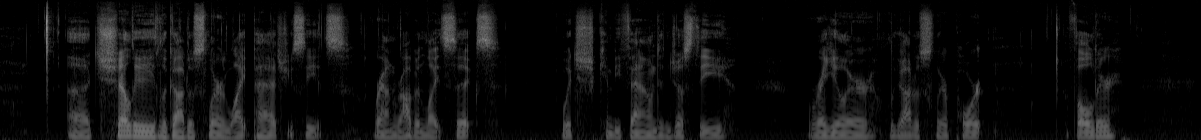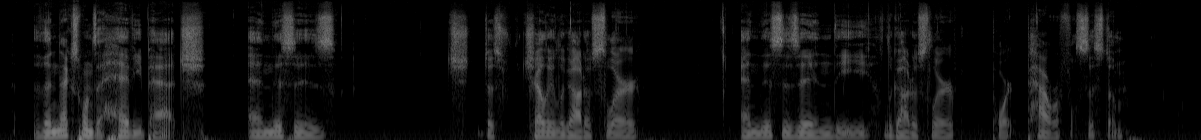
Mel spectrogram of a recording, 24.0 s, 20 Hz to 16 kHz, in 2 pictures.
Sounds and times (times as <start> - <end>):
Speech: 0.5 - 7.4, 8.1 - 9.9, 10.6 - 11.3, 12.4 - 15.5, 16.5 - 18.4, 19.2 - 23.4.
